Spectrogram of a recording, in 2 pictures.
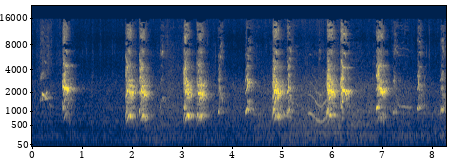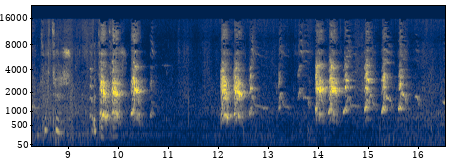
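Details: Staffordshire Bull Terrier puppies on 30.07.2017 keep up a steady run of shrill yips and squeaky barks, roughly one every second, some with rising whine-like tails, while a woman speaks softly to them.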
